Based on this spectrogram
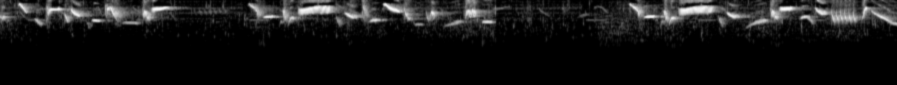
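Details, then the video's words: Small birds in a tutor recording used to rouse a white-rumped shama into singing: dense, high-pitched chirps and quick sweeping whistles in a rapid tumbling stream, broken by a short pause near the middle before resuming. "masteran burung kecil"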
